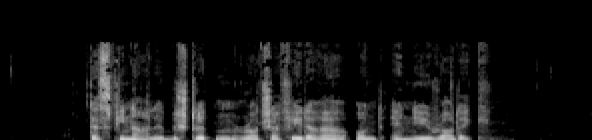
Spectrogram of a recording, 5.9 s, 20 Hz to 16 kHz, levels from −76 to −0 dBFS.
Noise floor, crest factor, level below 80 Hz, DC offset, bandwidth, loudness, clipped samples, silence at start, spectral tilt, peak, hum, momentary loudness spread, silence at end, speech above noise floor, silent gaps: -76 dBFS; 20 dB; -46 dBFS; under 0.1%; 11.5 kHz; -23 LUFS; under 0.1%; 0.9 s; -4.5 dB/octave; -4 dBFS; none; 6 LU; 1.05 s; 54 dB; none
